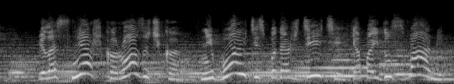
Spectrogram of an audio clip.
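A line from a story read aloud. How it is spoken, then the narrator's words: Bear calling out. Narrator (Russian): медведь крикнул им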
